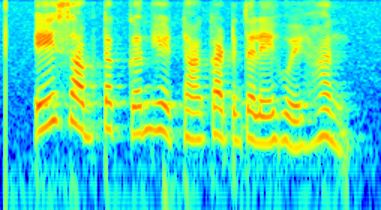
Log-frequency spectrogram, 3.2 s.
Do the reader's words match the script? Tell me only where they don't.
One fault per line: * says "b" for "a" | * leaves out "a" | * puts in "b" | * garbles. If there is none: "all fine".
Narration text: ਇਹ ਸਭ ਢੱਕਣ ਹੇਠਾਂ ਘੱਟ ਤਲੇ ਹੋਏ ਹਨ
all fine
